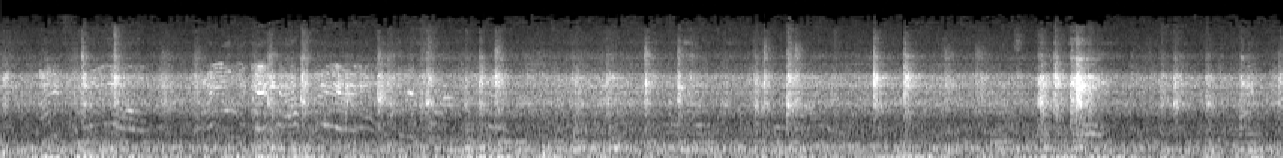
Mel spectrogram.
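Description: A small train rumbles and clatters steadily along rails in an echoing tunnel.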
